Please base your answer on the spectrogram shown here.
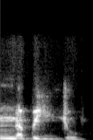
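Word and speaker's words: نَبِيُّ: تو یہ ہے ایوہن نبیو، بیجو یعنی یا کو با کے ساتھ ہٹ کریں گے فوری طور پہ، بیجو اس کی تشدید کی ادائیگی کے ساتھ، ایوہن نبیو.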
